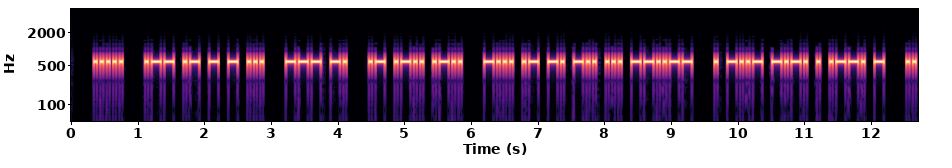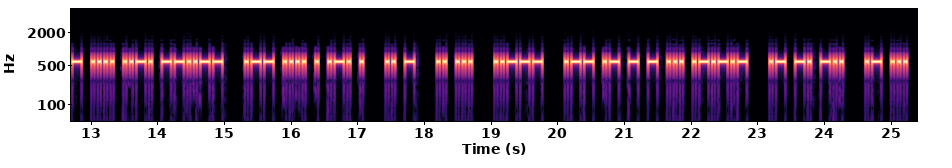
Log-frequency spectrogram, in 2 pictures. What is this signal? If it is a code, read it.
Morse code, heard as a keyed tone, about 25 wpm, 600 Hz. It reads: 5 WATTS ON ALL BANDS, EXCEPT UHF, WHERE IT IS 2 WATTS. AND AS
